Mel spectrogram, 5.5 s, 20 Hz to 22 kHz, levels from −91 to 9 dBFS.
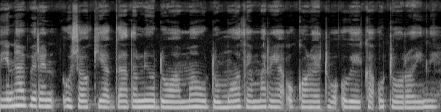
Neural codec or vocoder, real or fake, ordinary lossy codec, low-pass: none; real; none; none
